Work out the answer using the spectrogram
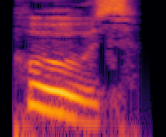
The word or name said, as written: whose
